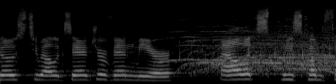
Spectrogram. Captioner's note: audience applauding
